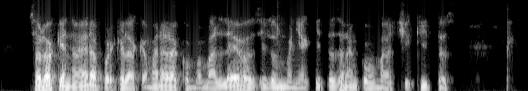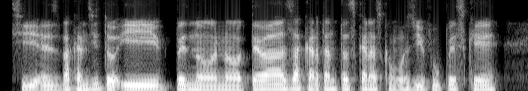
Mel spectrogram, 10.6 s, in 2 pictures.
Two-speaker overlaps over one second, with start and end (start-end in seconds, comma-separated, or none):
none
